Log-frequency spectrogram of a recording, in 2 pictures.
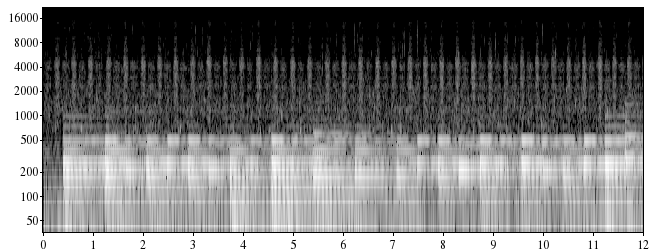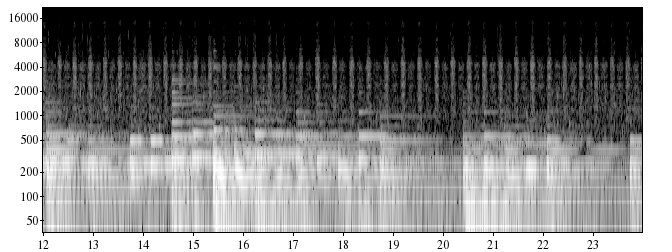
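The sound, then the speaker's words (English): Rapid yogic breath of fire during a morning energy practice, done with eyes closed: many short, forceful breaths pulse in a steady, quick rhythm over sustained background music. “With your eyes closed, concentrate above the head and begin breath of fire.”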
